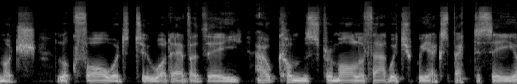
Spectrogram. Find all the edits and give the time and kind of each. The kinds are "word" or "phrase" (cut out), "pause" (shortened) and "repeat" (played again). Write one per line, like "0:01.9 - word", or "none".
0:02.6 - word
0:03.9 - word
